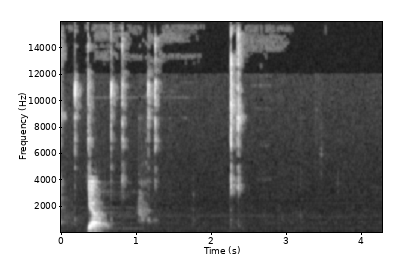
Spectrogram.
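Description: Computer mouse button clicks: a quick cluster of sharp clicks in the first second or so, then a pair of clicks about two and a half seconds in. A man says "yeah" just after the first clicks.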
